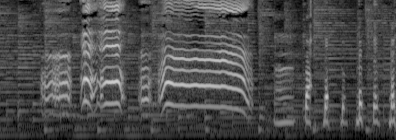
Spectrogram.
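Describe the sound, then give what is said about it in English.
A rooster crows loudly, a rising call with a long sustained note, followed by a quick run of sharp clucks. “They went a little further, and they met a rooster.”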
